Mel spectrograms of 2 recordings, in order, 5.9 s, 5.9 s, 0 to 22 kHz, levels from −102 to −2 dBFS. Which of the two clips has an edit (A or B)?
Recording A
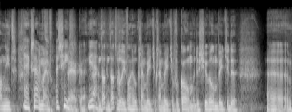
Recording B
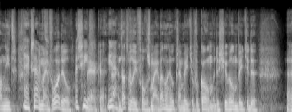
A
